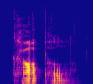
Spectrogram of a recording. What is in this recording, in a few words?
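"carpal", British English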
